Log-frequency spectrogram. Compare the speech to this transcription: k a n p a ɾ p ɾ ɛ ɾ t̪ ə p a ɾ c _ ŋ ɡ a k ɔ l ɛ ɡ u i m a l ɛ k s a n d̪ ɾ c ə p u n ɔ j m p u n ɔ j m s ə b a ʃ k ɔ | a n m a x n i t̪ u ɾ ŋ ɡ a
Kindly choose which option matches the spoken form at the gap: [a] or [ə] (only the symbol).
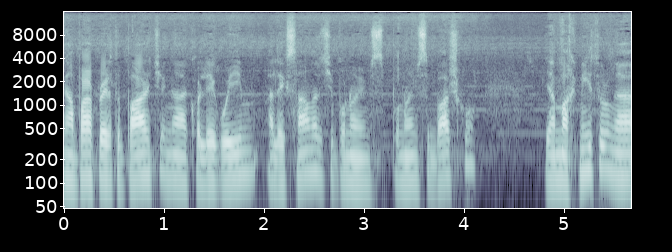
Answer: ə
